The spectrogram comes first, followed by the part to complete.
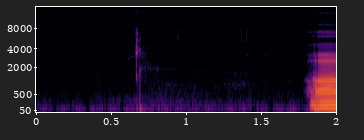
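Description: A single computer mouse click, one short sharp tick about a third of the way in. Near the end a man's drawn-out 'uh' begins.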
